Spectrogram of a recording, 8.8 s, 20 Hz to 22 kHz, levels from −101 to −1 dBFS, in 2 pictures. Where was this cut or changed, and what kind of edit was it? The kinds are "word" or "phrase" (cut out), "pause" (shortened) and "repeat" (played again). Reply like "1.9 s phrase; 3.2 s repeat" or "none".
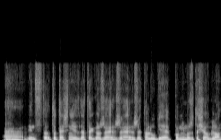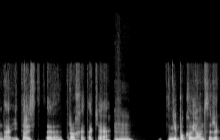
6.6 s pause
